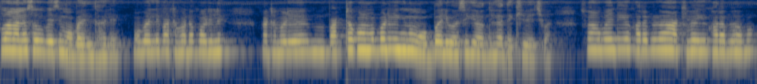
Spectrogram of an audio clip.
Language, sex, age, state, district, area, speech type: Odia, female, 30-45, Odisha, Kendujhar, urban, spontaneous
